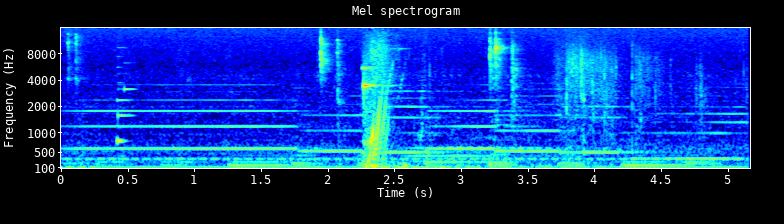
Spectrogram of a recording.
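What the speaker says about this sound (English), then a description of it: "May I pour you a glass of water?" A glass of water being poured in a video game: scattered drips and small liquid splashes with one sharper splashy burst midway, moderately close and quiet, over a steady tonal game music background.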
